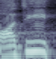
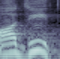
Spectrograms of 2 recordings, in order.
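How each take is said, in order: The two takes are said the same way.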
